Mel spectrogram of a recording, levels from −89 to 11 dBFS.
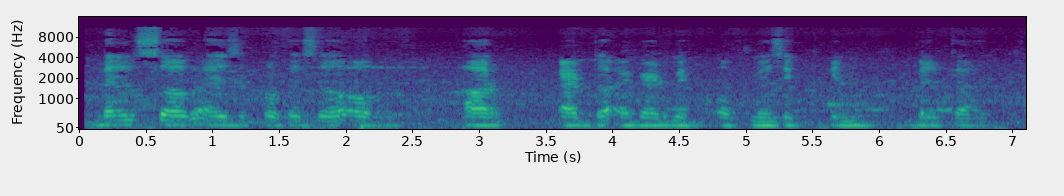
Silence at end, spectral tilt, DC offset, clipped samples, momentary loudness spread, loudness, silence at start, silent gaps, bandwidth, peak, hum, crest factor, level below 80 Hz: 0 s; -4.5 dB/octave; under 0.1%; under 0.1%; 13 LU; -28 LUFS; 0.05 s; none; 11.5 kHz; -10 dBFS; none; 20 dB; -50 dBFS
